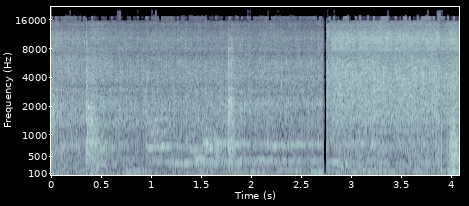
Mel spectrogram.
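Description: Tomatoes roasting in a pan with a continuous close hiss and a couple of soft stirring knocks, and the sizzle swells suddenly louder near the end. No one talks.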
